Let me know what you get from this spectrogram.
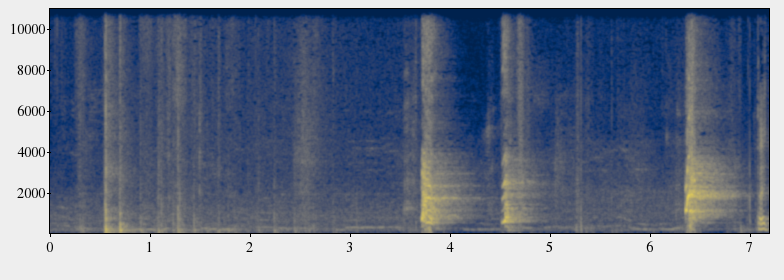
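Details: West Highland White Terrier barking: after a few soft snuffly sounds, four sharp, loud barks come in the second half, spaced about a second apart, each a short harsh burst, in a quiet indoor setting.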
